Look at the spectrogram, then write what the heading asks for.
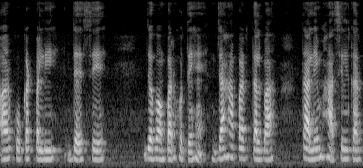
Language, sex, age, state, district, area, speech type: Urdu, other, 60+, Telangana, Hyderabad, urban, spontaneous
